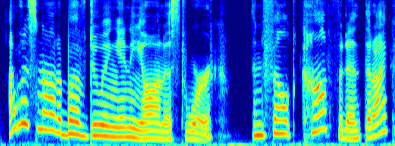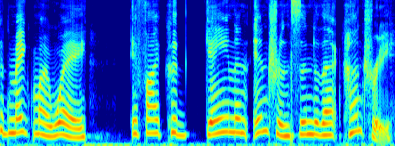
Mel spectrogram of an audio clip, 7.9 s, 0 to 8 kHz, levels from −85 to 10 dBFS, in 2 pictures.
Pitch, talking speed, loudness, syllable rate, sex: 240 Hz, 195 wpm, -17 LUFS, 5.3 syllables/s, female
